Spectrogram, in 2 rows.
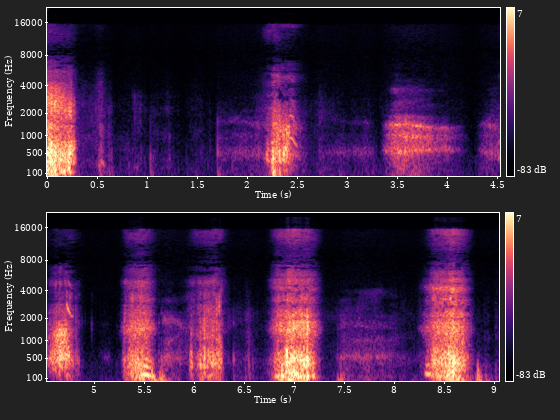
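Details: With a cold, sneezing about 6 times a minute and feeling very ill: a run of sharp, loud, wet sneezes with hitching, catching breaths and sniffling between them, plus nose-blowing. Sneezing.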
